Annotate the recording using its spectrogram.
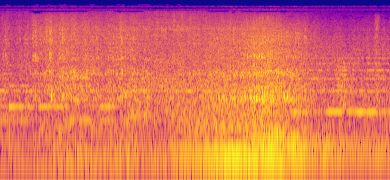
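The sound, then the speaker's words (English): A jeep engine rumbles steadily with a low droning hum, swelling louder around the middle as it reverses and pulls off, then easing back slightly toward the end. “Tansy waves to Rick as he reverses the Jeep and drives away.”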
